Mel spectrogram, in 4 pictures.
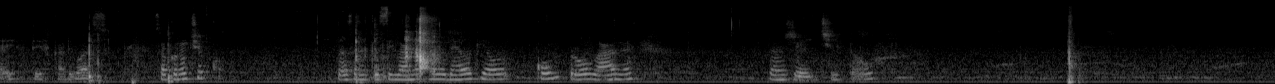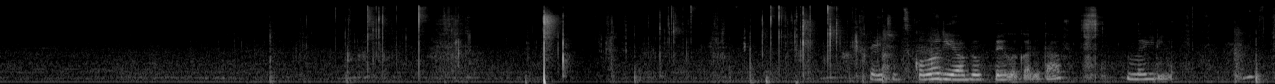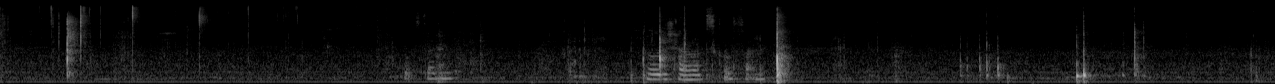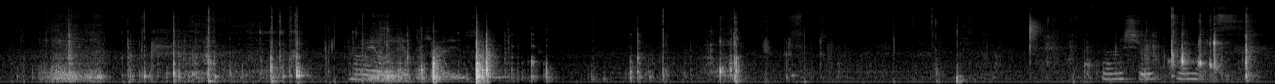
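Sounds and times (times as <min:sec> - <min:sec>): low steady hum: 0:00.0 - 0:51.0
rustling squishing noise: 0:13.9 - 0:22.2, 0:23.5 - 0:32.6, 0:44.7 - 0:51.0
slime being stretched and squished: 0:15.1 - 0:21.5.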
